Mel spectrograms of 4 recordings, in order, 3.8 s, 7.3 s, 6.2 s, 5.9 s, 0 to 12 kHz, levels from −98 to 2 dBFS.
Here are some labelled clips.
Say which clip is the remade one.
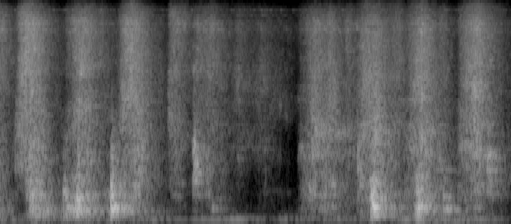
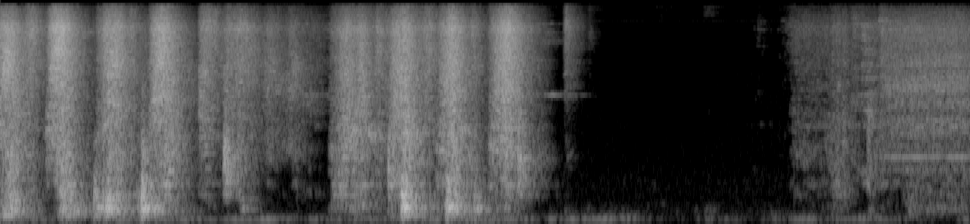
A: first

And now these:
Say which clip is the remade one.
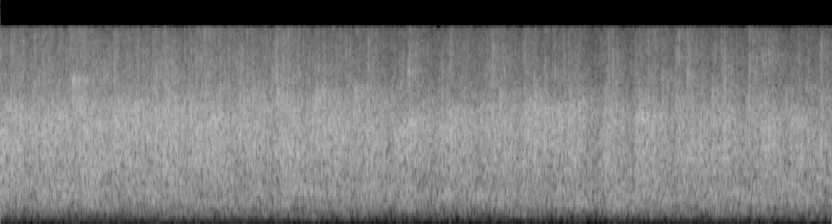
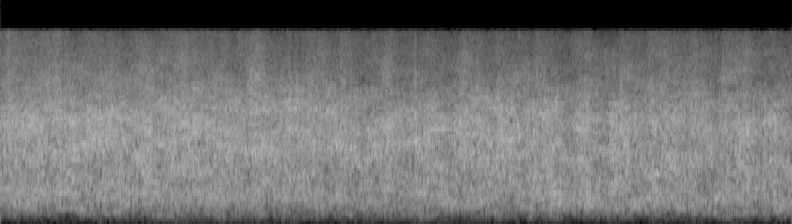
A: second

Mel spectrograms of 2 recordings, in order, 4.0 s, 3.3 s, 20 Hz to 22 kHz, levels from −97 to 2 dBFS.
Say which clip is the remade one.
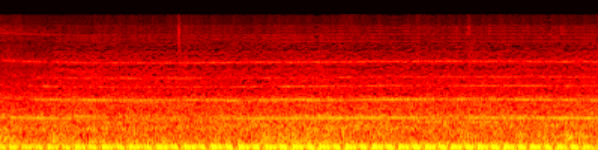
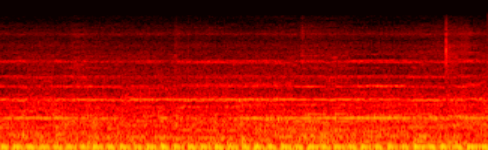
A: second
